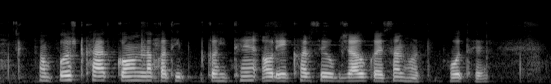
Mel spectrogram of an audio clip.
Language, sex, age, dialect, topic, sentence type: Chhattisgarhi, female, 25-30, Northern/Bhandar, agriculture, question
